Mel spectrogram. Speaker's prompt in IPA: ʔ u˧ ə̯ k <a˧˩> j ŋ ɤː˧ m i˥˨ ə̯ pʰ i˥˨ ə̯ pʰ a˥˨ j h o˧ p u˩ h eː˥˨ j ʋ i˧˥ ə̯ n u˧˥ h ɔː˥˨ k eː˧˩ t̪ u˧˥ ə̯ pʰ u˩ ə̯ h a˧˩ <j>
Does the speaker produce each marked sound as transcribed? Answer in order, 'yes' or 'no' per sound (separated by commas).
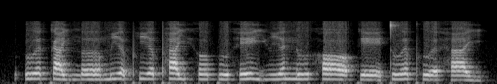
yes, yes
